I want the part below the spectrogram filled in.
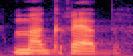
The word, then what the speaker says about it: Maghreb: And then they have the, I'm going to say this, I say this terribly, Maghreb.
